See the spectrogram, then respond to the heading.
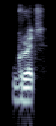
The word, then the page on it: grit: British English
